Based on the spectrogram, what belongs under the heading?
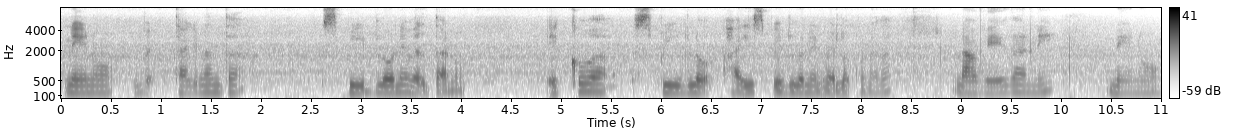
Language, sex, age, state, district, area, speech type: Telugu, female, 18-30, Andhra Pradesh, Kurnool, rural, spontaneous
